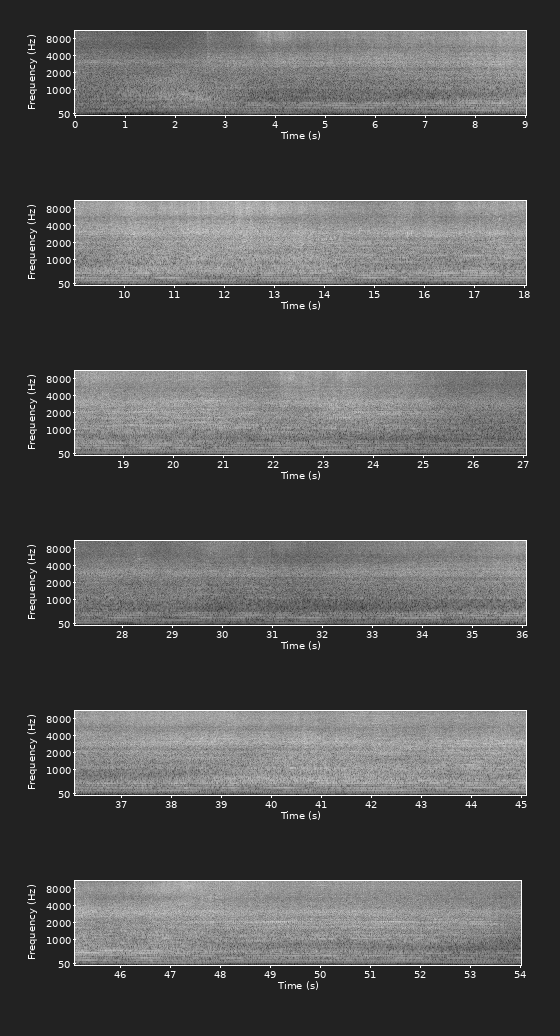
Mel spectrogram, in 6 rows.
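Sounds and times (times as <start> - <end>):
riding mower engine running: 0.0 - 54.0
whir of mower blades: 0.0 - 54.0.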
